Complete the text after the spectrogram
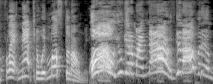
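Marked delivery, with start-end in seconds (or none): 1.8-4.3 hammed-up irritation; exasperated outburst. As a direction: throw up your hands in annoyance.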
